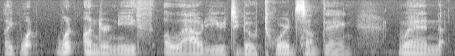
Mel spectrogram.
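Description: Mellow, slightly husky male host. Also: mid-range voice, normal speed. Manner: curious, probing, reflective questions. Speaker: interview host. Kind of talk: conversational interview questions.

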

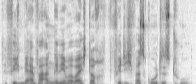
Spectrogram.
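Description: A man's voice: mid-range voice, lively intonation, rapid-fire, a little mellow, no room sound. A man co-hosting a comedy podcast in casual banter, teasing and announcing things with mock solemnity.

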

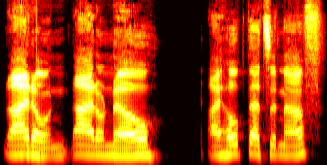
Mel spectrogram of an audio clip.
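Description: A man's voice: fairly high pitch, level tone, slow pace, clear, resonant tone, no room sound, clean studio sound. A man voicing a self-doubting young bachelor, hesitant and pleading, in a dating show parody. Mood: insecure, pleading. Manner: unsure, hesitant.

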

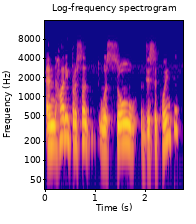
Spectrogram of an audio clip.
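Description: Halting man with a dull lo-fi sound. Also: high-pitched, lively intonation, mellow. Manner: hesitant, repeats words while thinking. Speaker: musician and teacher. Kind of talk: casual conversation.

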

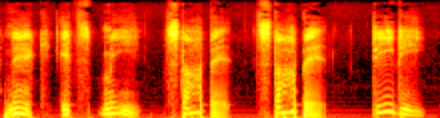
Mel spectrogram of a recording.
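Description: A man voicing a forceful woman in a story, urgent and insistent. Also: sits low, big pitch swings, normal speed, slightly rough, no echo, highs cut off, voice pushed up, heavily acted. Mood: urgent shouting.

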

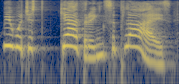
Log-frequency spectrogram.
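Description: A weary, blunt mutant woman, as an actress plays her in a comedy audio drama. The voice is very high and lively, but she delivers lines in a dry, matter-of-fact way. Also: normal speed, exaggerated voice.

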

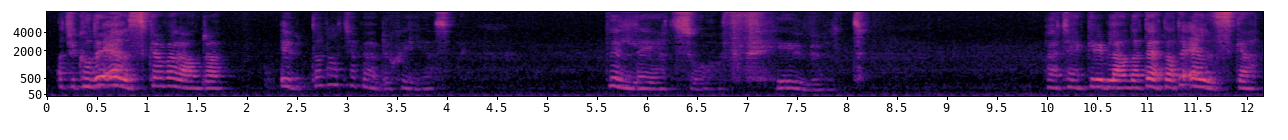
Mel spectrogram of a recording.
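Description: Picture an actress voicing an intense, pleading married woman in a Swedish audio drama. Her tone is mellow and dark, and she sounds set back from the mic in a roomy space. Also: mid-range voice, pauses often, distant mic, a little hiss or hum, close to an everyday voice. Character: unhappily married woman pleading with young lover.

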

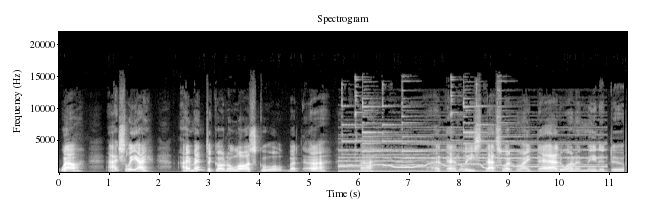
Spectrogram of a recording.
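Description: A man's voice: sits high, big pitch swings, slow, gravelly, loud music behind the voice, exaggerated voice. An actor playing a flustered, meek, bumbling man who stammers and hesitates, in an audio drama. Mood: flustered, insistent.

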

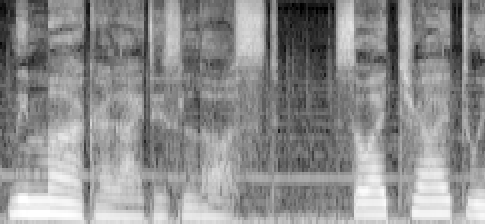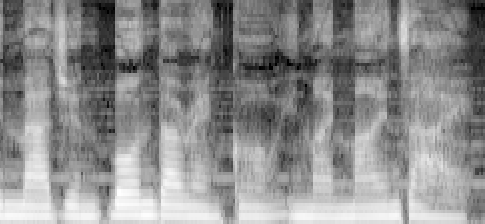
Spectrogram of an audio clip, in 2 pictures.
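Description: A woman playing a grim, focused alien commander, narrating an audio drama in the first person with slow, hushed, deliberate delivery. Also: low-pitched, fairly even intonation. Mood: hushed, tense focus. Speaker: narrator and lead character. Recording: music under the voice.

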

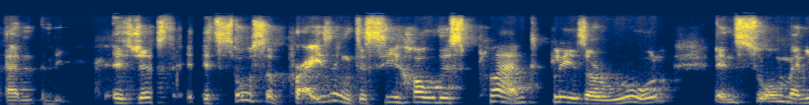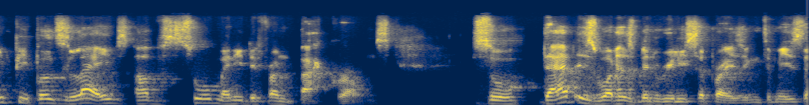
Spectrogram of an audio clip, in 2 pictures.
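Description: Man from Trinidad speaking haltingly. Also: mid-range voice, a little mellow, low-quality recording. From Trinidad and Tobago. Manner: halting, repeats words as he searches for phrasing. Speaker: cannabis store owner being interviewed. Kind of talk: conversational interview answers.

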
